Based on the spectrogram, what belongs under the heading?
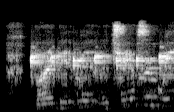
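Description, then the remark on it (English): A brief snippet of a song played through a small phone speaker, thin and tinny, with a singing voice over guitar, loud and continuous after a short opening note. “It's a little guitar.”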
